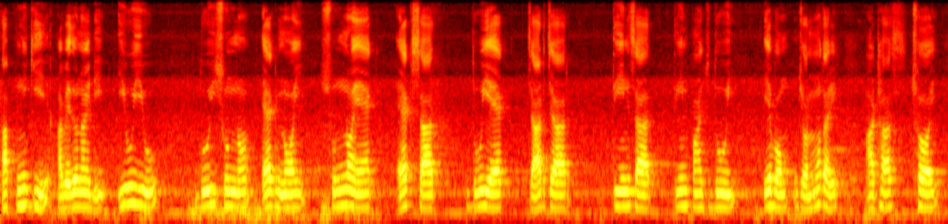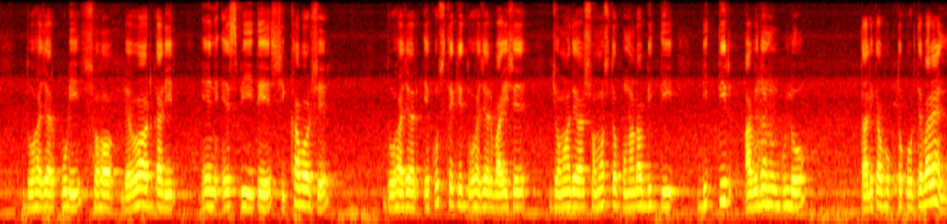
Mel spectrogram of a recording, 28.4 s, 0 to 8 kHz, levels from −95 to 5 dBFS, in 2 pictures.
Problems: constant background noise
